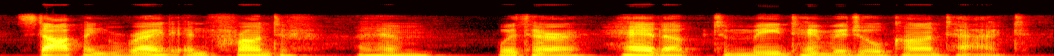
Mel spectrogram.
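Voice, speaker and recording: A man's voice: lowish voice, a bit bright, muffled recording. A man reading a story aloud as its narrator, in scripted prose.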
